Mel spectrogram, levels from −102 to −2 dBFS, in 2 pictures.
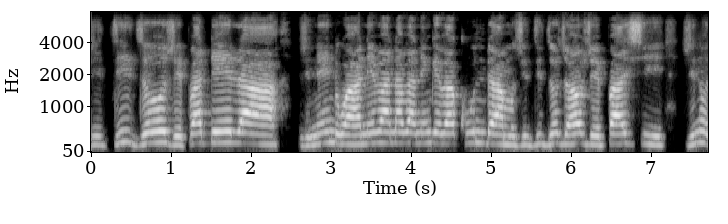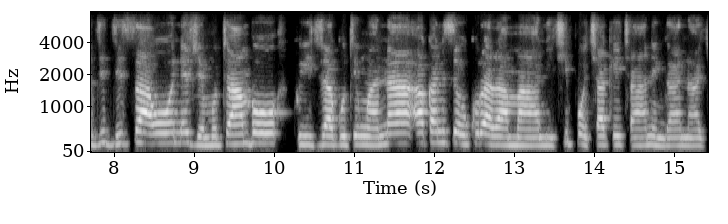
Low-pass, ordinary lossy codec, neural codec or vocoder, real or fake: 7.2 kHz; Opus, 24 kbps; none; real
